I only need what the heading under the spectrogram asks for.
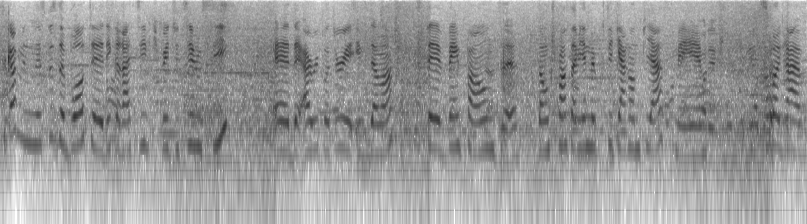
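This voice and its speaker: A woman's voice: high voice, steady tone, a little fast, poor audio. A woman from Canada with a Québécois accent, chatting casually and laughing often in a travel vlog recorded on a handheld camera. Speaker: vlogger.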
